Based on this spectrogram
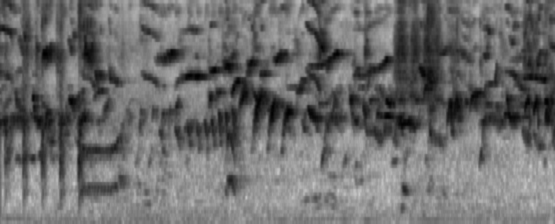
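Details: White-rumped shama, locally murai batu, singing in the bowing posture; its sharp isian-filled song opens with clipped ticking notes, then runs through clear whistles, rapid trills and rising slurs.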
